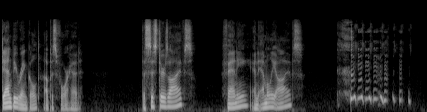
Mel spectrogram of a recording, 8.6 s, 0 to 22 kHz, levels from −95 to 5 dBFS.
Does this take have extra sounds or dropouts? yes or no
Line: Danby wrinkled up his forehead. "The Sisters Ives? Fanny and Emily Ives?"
yes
